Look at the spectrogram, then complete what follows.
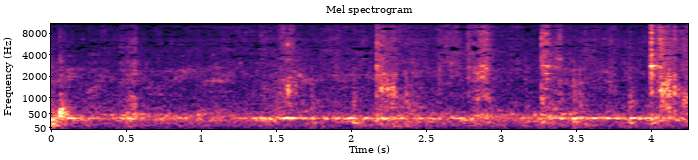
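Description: A few scattered light knocks and scrapes of a steel spoon in a kadai of mango pieces cooking in oil, as stirring begins near the end, over a faint steady hum.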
